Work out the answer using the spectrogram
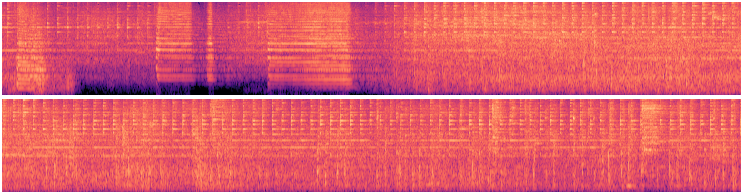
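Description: Freight train's diesel locomotive horn sounds three blasts for a level crossing in the first seven seconds, the last the longest. Then the train's freight cars, tank cars among them, roll steadily past with wheels clacking over the rail joints, and the crossing-signal bell rings.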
